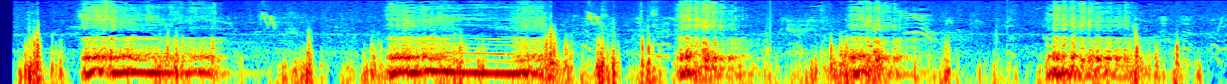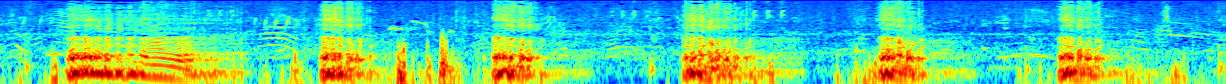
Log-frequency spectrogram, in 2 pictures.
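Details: Lion roaring in a long bout of deep, throaty grunting bursts, each about a second long and repeated every one to two seconds, loud and low-pitched with rough harmonics, the bursts gradually growing shorter and weaker toward the end.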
